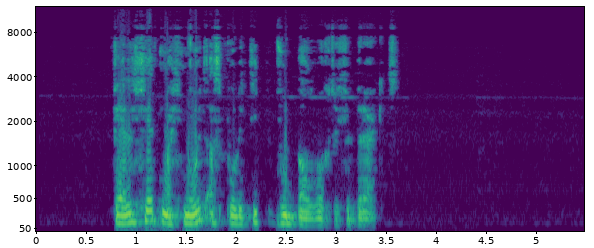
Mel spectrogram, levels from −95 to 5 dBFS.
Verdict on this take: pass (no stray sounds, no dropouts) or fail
pass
